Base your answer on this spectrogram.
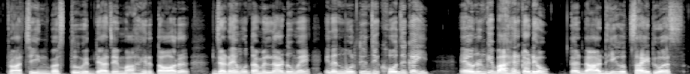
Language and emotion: Sindhi, happy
